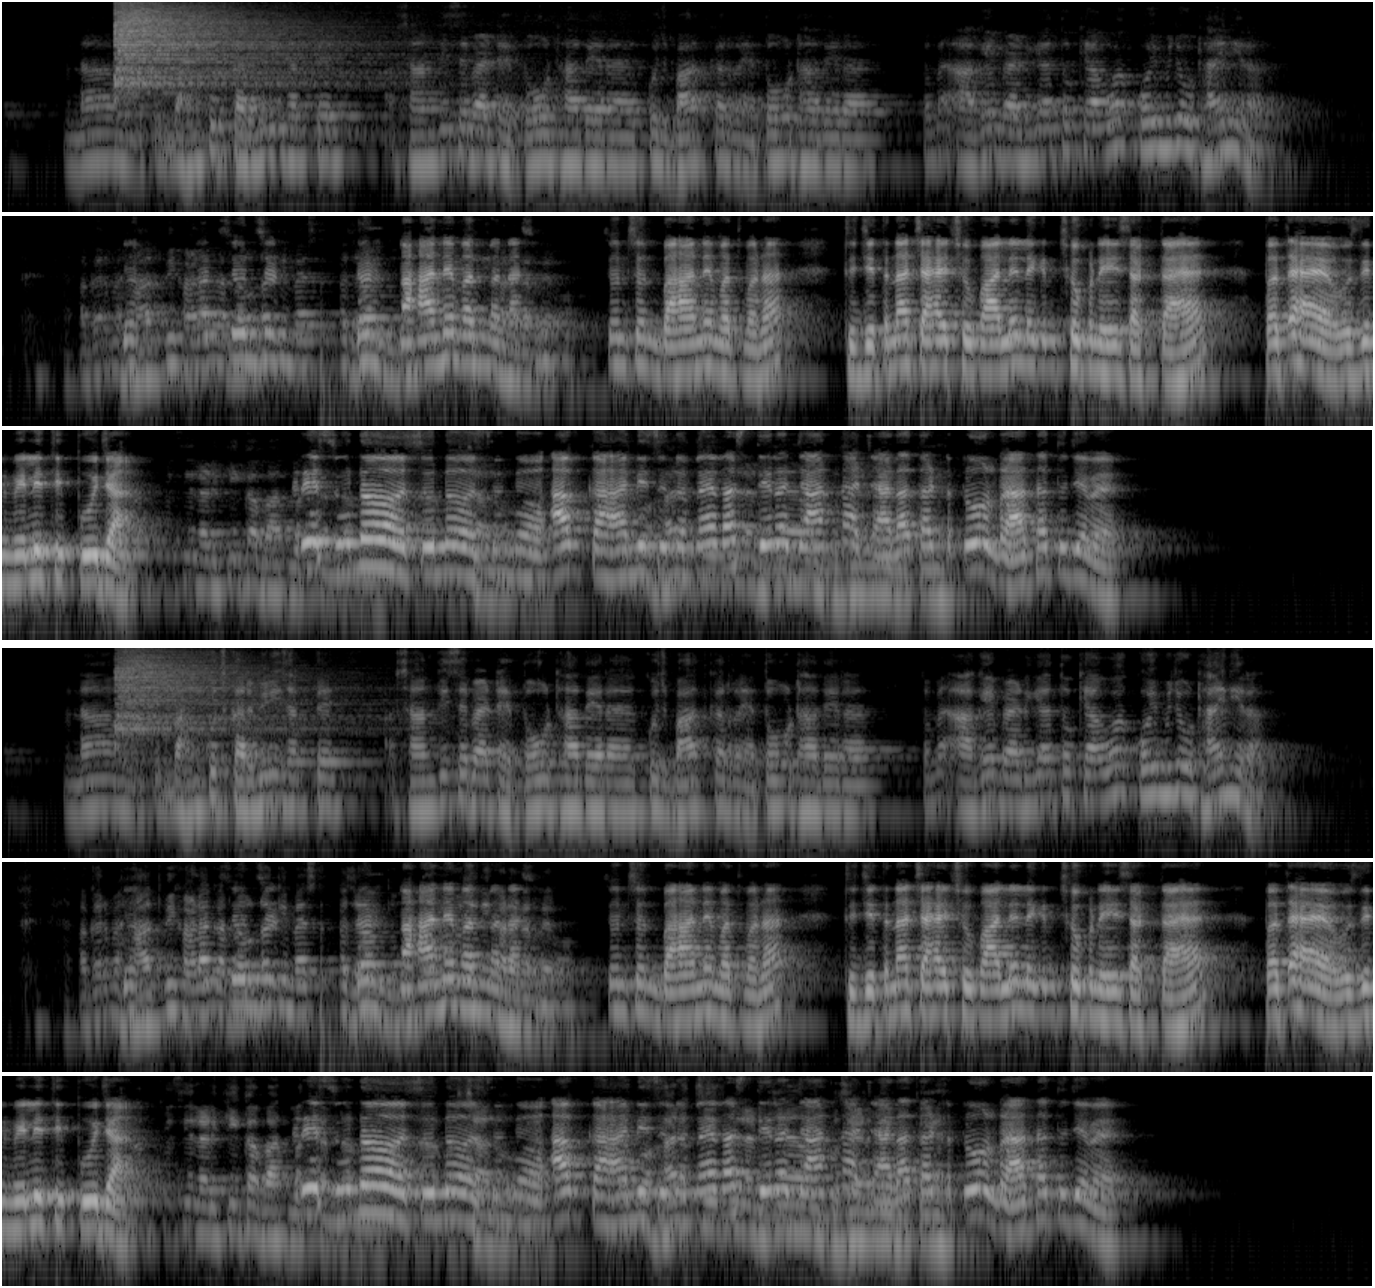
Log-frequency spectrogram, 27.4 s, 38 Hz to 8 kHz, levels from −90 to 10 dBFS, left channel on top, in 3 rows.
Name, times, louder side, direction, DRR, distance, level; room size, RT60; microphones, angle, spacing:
voice 1, 0.4-2.3 2.5-5.8 6.1-8.4 9.6-13.0 19.1-19.2 19.5-21.9 22.3-24.6, right 2 dB, 80° right, 8 dB, 1.0 m, -43 dB
sound 1, 0.7-3.0, left 6 dB, 65° left, 1.4 m, -42 dB
voice 2, 10.5-11.0 11.5-12.8 13.2-14.4 14.8-17.2 17.6-19.2 20.3-25.7, left 2 dB, 10° left, 12 dB, 0.4 m, -31 dB
12.0 x 9.0 x 3.0 m, 0.83 s
head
